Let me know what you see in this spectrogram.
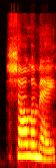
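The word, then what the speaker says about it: Chalamet: Shalame, right, Tim Shalamé. Thank you, Dimmitra. I could not remember how how to pronounce it, but anyway.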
